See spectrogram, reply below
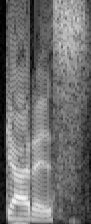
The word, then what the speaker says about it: Gatiss: And, fuck you, Steve Moffat and Mark Gates is for that. – Gatiss, yeah. Maybe I'll make it a thing and always try to mispronounce Mark Gatiss's name.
